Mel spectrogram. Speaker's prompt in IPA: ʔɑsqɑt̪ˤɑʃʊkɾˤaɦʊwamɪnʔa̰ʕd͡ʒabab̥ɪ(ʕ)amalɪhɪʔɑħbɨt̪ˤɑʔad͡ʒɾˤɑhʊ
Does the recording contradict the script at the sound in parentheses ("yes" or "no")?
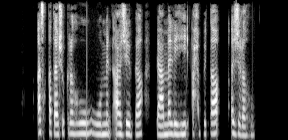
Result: no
